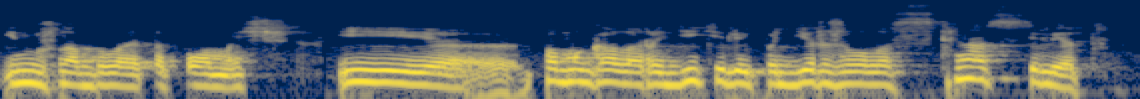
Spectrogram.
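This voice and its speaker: A woman's voice: low voice, dull audio. A woman, telling her own life story in an earnest, emotional vlog monologue, weary and speaking with effort. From Ukraine. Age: 40s. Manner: earnest, emotional, slow and halting. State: weary, finds speaking hard. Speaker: vlogger. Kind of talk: personal confessional monologue.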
